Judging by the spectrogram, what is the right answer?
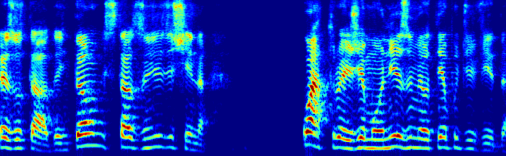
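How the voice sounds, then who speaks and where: Moderately paced, high-pitched speech from a man with ordinary pitch variation. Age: 70s. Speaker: diplomat and professor. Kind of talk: interview. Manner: animated.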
